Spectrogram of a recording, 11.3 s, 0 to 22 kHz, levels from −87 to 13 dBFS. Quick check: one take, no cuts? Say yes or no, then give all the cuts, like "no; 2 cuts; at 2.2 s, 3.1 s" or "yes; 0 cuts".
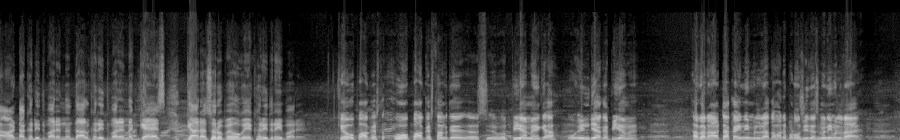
yes; 0 cuts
